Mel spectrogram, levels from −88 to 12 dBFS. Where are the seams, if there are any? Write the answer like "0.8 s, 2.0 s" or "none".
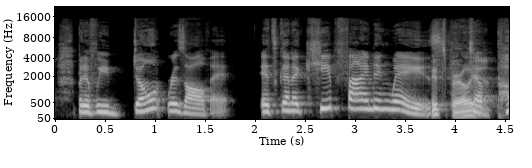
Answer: none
